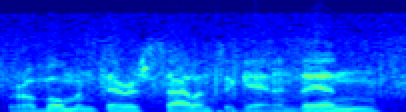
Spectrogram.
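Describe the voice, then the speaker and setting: A man's voice: lowish voice, big pitch swings, quick pace. Suspenseful male announcer on dull old radio. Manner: suspenseful, declamatory. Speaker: narrator, announcer. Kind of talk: dramatic scripted 1940s radio narration. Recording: dull, scratchy 1940s radio recording.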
